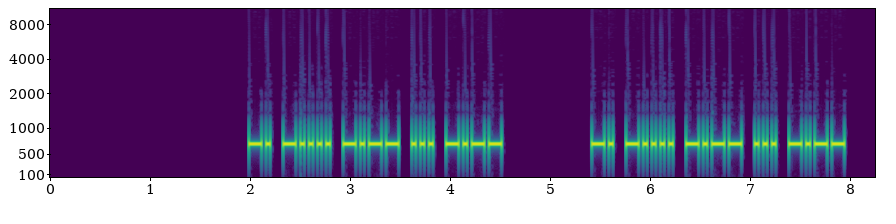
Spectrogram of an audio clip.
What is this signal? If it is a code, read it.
Morse code, heard as a keyed tone, about 28 wpm, 700 Hz. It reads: N6YSY N6YSY
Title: USA Call Signs - 5 Characters - Repeated 2x - 28wpm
